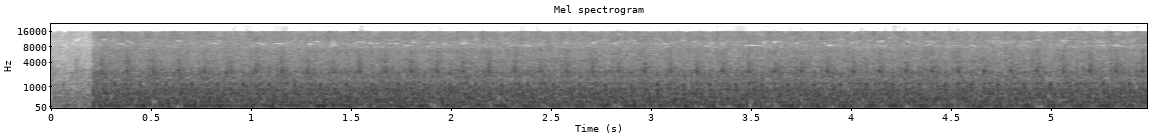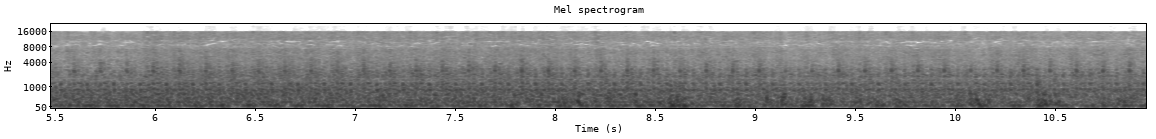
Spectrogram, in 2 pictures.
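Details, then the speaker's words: Hino J08C truck diesel idling after overheating: rough, uneven idle with dull knock; loosening injector lines on cylinders 1 and 2 changes nothing, so both are dead, making no pressure, pistons nearly seized. "तो आप देख सकते हैं हम दोनों ही pipe ढीले कर रहे हैं और इंजन को कोई फर्क नहीं पड़ रहा ठीक है तो समझ सकते हैं कि इन दोनों में फाल्ड है यह दोनों ही पिस्टन काम बिल्कुल नहीं कर रहे प्रेशर बना ही नहीं रहे बिल्कुल यह तकरीबन सीज हो चुके हैं"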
